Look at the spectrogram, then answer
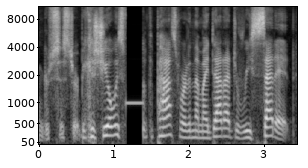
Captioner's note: beep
